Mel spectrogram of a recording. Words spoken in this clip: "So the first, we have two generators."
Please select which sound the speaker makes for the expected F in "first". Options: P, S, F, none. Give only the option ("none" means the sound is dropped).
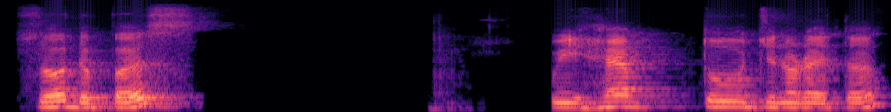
P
